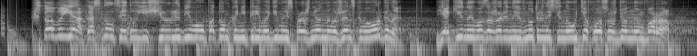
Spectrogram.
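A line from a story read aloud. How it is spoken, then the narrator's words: Shrill squeal. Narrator (Russian): тучный принц завизжал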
